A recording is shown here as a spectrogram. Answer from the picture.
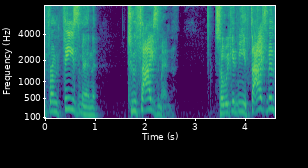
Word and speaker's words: Theismann: The proper pronunciation of this man's last name is not Joe Thiesman, is not Joe Theismann. Turns out it's Joe Theismann. Theismann.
